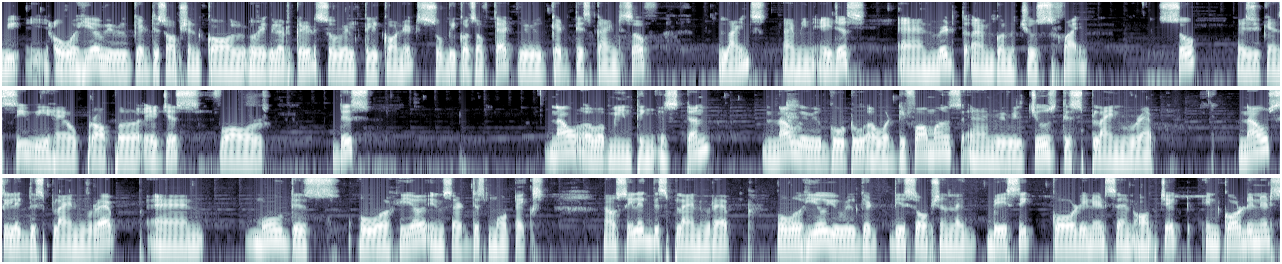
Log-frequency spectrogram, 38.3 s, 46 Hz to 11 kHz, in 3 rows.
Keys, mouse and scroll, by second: 0.2 click, 3.3 click, 4.3 scroll down 1, 4.9-8.1 alt+drag, 8.8 click, 10.3 Return, 11.4 scroll up 1, 11.5-11.8 scroll down 1, 11.8-12.9 scroll up 1, 12.9 scroll down 1, 13.1 alt+click, 14.0 scroll up 1, 14.9-16.6 alt+drag, 16.6 alt+middle click, 17.1 scroll down 1, 18.4-31.6 alt+drag.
